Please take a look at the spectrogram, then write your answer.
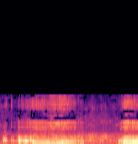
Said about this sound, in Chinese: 哎呀，喘气。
